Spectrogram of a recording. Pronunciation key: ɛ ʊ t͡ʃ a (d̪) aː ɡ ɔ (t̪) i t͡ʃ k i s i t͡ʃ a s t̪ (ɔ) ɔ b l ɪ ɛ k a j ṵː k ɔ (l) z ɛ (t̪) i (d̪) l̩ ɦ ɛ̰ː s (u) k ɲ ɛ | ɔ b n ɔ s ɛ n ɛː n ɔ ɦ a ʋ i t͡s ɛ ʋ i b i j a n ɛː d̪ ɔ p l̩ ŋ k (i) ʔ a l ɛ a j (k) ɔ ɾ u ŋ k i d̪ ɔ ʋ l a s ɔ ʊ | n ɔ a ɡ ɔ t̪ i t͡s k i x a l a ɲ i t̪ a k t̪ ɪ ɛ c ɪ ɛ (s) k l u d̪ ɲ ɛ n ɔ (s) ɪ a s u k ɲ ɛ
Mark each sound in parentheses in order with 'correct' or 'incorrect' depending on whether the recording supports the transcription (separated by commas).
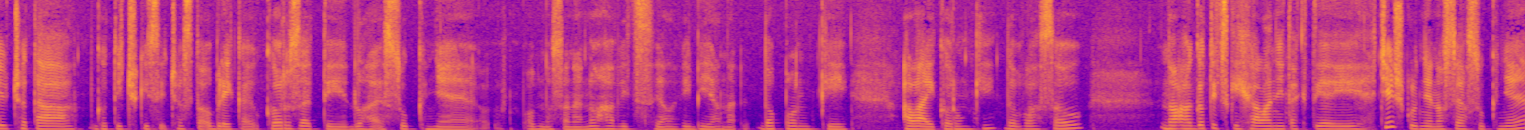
incorrect, correct, correct, incorrect, correct, correct, correct, correct, correct, incorrect, correct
